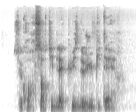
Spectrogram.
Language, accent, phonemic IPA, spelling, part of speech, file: French, France, /sə kʁwaʁ sɔʁ.ti d(ə) la kɥis də ʒy.pi.tɛʁ/, se croire sorti de la cuisse de Jupiter, verb, LL-Q150 (fra)-se croire sorti de la cuisse de Jupiter.wav
- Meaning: to think one is God's gift to the world, to think one is the business, to be full of oneself, to think one is the bee's knees, to think highly of oneself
